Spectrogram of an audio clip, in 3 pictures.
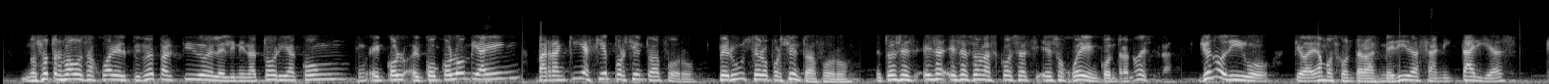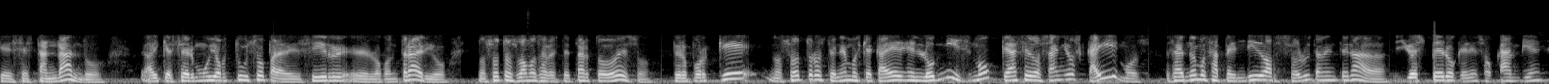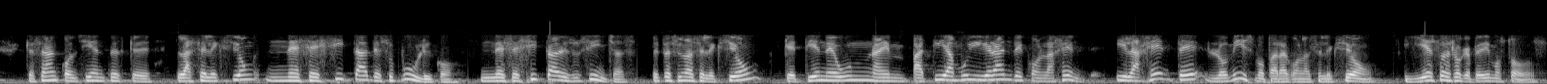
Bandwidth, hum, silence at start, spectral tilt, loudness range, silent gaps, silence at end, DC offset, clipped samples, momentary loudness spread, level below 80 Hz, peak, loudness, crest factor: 4.1 kHz; none; 0.15 s; -9.5 dB/octave; 2 LU; none; 0 s; under 0.1%; under 0.1%; 8 LU; -44 dBFS; 0 dBFS; -15 LUFS; 14 dB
